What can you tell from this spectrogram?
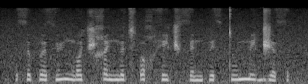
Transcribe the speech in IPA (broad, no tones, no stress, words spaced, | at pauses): θəpəːθy ŋɔt͡ʃ χeŋə t͡sʼoχhet͡ʃ θɛnpeθtu med͡ʒəθ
